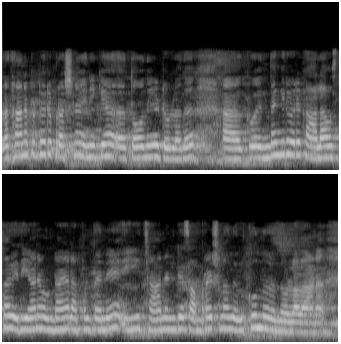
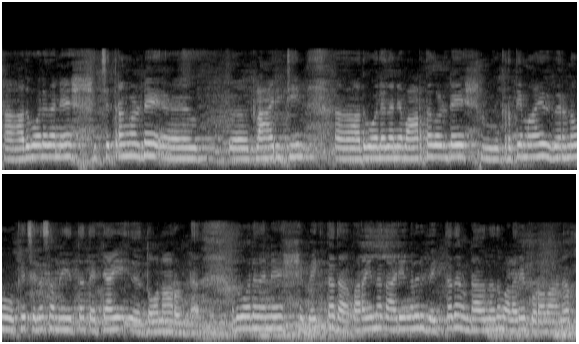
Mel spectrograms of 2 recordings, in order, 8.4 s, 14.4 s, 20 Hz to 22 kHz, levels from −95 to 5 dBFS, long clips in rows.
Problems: background sounds at intervals, low volume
